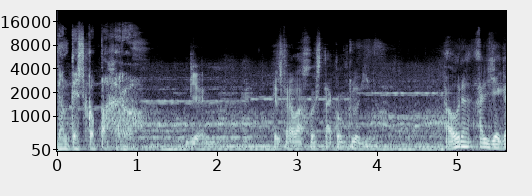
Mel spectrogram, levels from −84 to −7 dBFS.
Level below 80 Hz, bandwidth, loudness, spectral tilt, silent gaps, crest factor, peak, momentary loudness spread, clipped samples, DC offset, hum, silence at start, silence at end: -30 dBFS; 15.5 kHz; -19 LUFS; -5 dB/octave; none; 16 dB; -2 dBFS; 8 LU; under 0.1%; under 0.1%; none; 0 s; 0 s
